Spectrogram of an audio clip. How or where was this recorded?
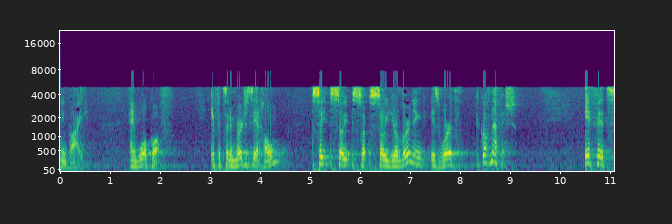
large echoing room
